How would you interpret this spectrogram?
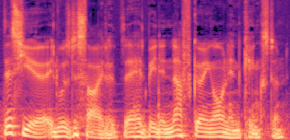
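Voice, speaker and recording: A man's voice: sits low, animated, normal speed, soft background music. A man with a New Zealand accent reading a children's story as scripted narration. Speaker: author reading own book.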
